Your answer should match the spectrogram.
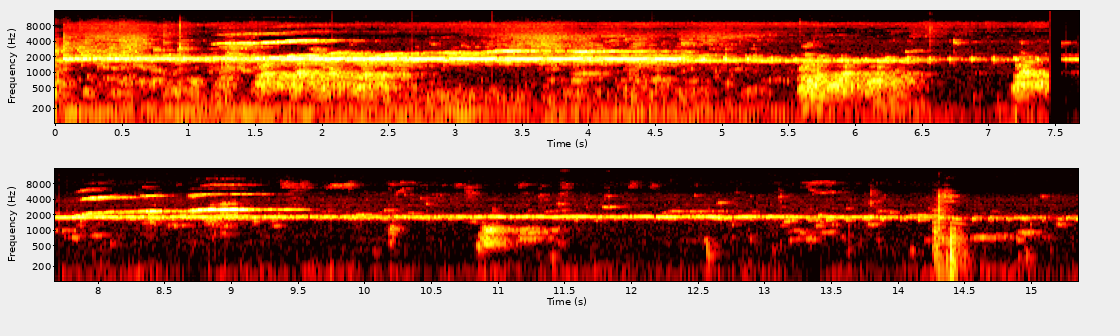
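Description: Animal calls at a zoo enclosure: short chirping calls that glide up and down over a steady high-pitched tone, with a few rougher, noisier calls in the first half. The sound changes abruptly about halfway through.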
